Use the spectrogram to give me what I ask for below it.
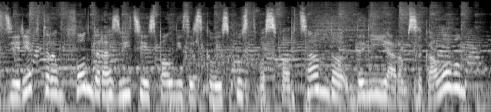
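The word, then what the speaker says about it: sforzando: Айслу, подскажи, пожалуйста, как произносится, сфорзандо или сфорцандо? Сфорцандо. Это итальянское слово.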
